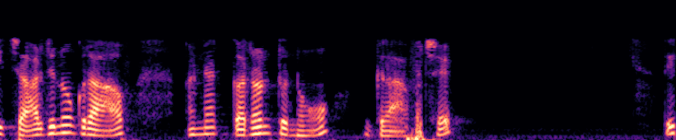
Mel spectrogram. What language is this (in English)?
Gujarati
